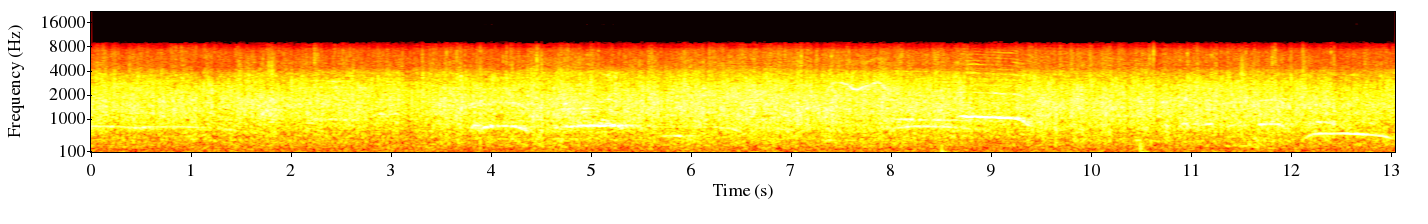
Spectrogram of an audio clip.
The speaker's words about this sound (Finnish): Pistetään tässä vaiheessa aplodit Henrikille tästä.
